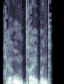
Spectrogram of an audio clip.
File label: "herumtreibend", German; adjectives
